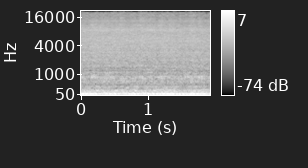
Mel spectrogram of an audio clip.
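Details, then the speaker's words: Turbo Dodge Dakota, first start on new Holley EFI ECU, coolant not yet warm; steady low rumble held well above normal idle with no hunting. Cold enrichment keeps idle too fast; owner plans to trim fuel from base map. "okay so let's see so we're still idling really fast that's a lot"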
